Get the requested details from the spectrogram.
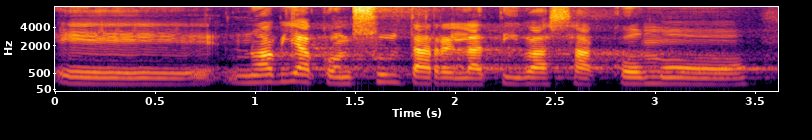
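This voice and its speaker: A woman's monotone, flat intonation comes through over noticeable background noise. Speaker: animal rights lawyer. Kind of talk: conference talk. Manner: hesitant, many fillers.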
